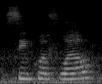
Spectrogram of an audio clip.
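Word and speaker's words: cinquefoil: I can't pronounce the word that they say it is. foil. Sinqua foil.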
